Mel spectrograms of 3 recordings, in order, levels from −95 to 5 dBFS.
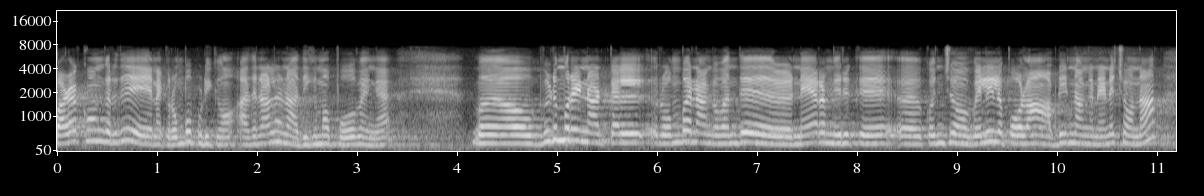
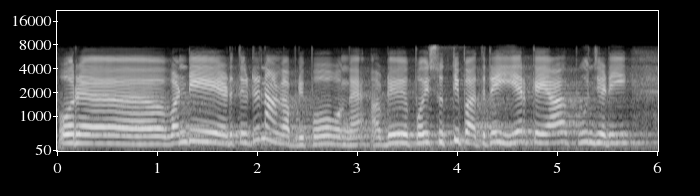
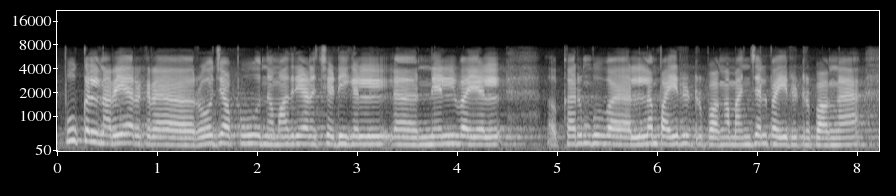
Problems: none marked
